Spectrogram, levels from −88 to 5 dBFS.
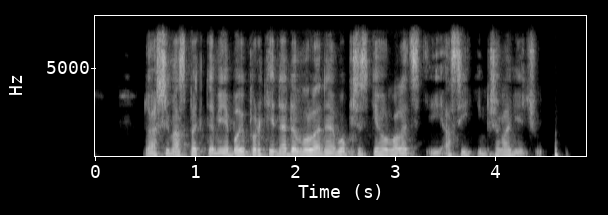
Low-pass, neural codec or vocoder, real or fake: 7.2 kHz; codec, 16 kHz, 4.8 kbps, FACodec; fake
